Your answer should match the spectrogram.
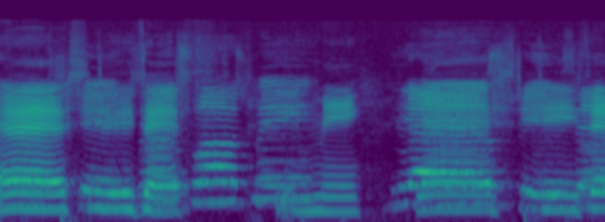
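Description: A small group of young children singing a song together into a microphone, in held sung phrases with a brief pause for breath about halfway through.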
